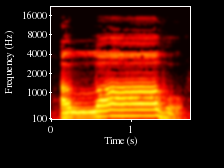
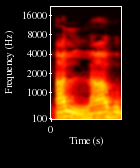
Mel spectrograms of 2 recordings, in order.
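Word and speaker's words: اللهُ: রাজিম বিসমিল্লাহির রাহমানির রাহিম আল্লাহু দেখুন আমরা এখানে প্রথম ভোল্টে করি আল্লাহু বলি এটা আল্লাহ বলবেন না যদি বাংলা আল্লাহ লেখা আছে তবে আরবি উচ্চারণ করতে হবে আল্লাহু এ হা পেশ এখানে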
